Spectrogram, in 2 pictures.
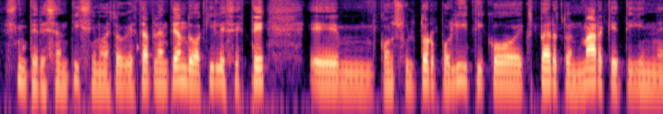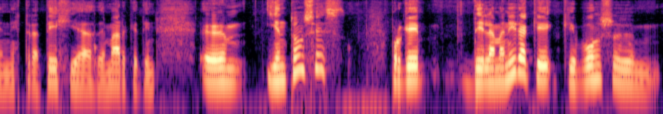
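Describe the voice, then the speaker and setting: A man's voice: medium pitch, unhurried, a little mellow, no echo, studio quality. A man hosting a radio interview, musing his way through long winding questions full of hesitations. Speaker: radio host. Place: radio studio.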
